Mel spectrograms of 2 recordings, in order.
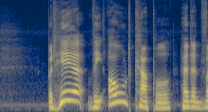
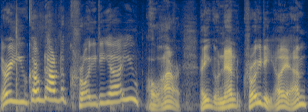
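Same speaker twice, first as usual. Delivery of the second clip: playful West Country yokels, pitch swooping up; West Country accent; 7 semitones higher than usual. Pretend. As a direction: put on a West Country burr. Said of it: "a sort of West Country".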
